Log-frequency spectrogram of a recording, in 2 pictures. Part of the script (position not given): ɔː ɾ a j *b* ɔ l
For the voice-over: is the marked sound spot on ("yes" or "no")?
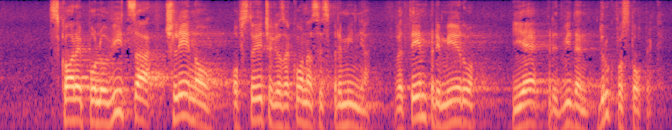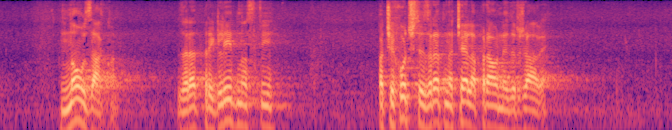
no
